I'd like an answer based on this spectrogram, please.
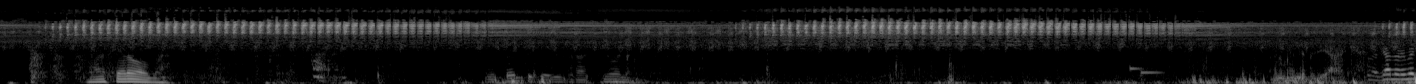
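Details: Cicada singing in two long waves of high rasping buzz, each swelling and fading over several seconds, with fast regular pulses throughout; faint low voices or other sounds are in the background.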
